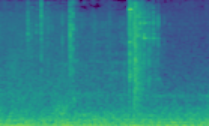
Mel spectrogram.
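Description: A lock clicks and scrapes as it is picked.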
